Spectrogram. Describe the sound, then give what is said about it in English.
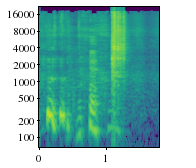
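Dice rattle and clatter across a table in a few quick hard clicks as damage is rolled for a natural 20 in a tabletop game, ending in a sharper, brighter tumble before settling into quiet. “I want you to roll damage for the 20 because I'd like to see how much you do.”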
